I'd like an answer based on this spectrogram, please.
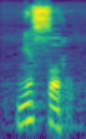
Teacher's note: ketika wakaf ada kata Misr, lebih utama dibaca tafkhim, tebal Misr, namun boleh tipis. Di sini boleh tebal, boleh tipis, namun akan tetapi lebih utama dibaca tafkhim ketika waqafnya.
